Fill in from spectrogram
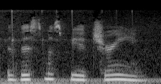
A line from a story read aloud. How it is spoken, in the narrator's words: breathed softly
